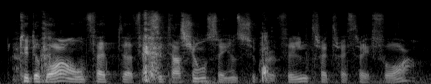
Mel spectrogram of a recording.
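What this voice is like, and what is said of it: Slight Irish accent speaking French. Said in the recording (French): “la réaction d'un journaliste irlandais... il a un petit accent”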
